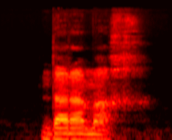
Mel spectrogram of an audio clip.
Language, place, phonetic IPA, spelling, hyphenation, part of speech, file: Azerbaijani, Baku, [dɑrɑˈmɑχ], daramaq, da‧ra‧maq, verb, LL-Q9292 (aze)-daramaq.wav
- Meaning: to comb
